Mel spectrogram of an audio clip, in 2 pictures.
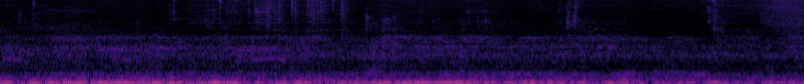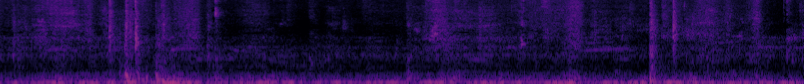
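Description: Quiet car-cabin background: a steady low rumble with faint rustling and small handling clicks, and one sharper click a little under five seconds in.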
